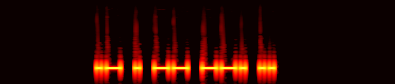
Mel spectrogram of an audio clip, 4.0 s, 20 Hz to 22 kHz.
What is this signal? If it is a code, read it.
Morse code, heard as a keyed tone, about 25 wpm, 700 Hz. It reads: AEMGI
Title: Code Groups - 5 Letters - 25wpm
